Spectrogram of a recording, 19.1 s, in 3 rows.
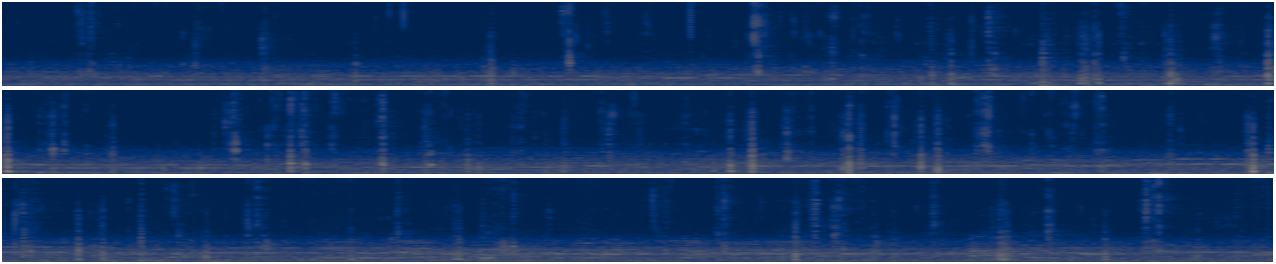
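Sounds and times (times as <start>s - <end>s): faint background music: 0.0s - 19.0s
person chewing and smacking: 0.0s - 19.0s.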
